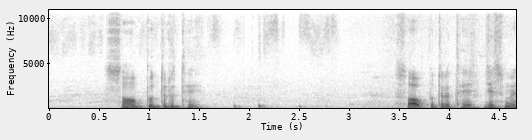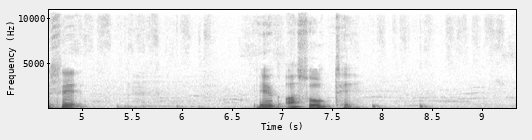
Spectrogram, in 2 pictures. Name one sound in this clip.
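A young man speaks calmly nearby in short phrases.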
